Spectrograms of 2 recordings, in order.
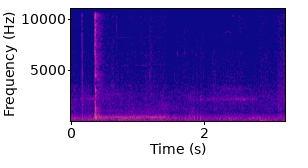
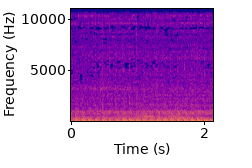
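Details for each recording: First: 2014 Yamaha Jupiter Z1 motorcycle, cold engine starting and idling: steady rattly kletek clatter that seemed internal but came from a clogged crankcase breather, before cleaning. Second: 2014 Yamaha Jupiter Z1 that clattered ("kletek") when cold: after the clogged hose in the breather system was cleared of water, the engine idles smoothly with a steady low beat and the clatter is gone; it was not the clutch.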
